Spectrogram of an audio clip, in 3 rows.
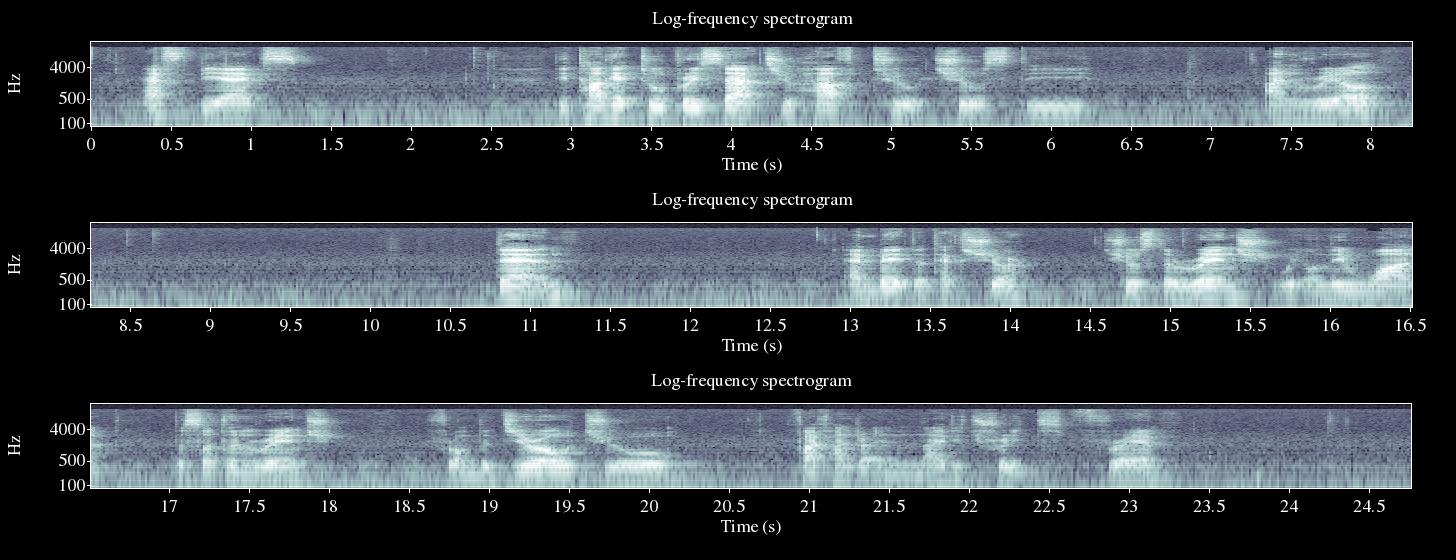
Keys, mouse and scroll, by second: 0.4 click, 1.8 click, 3.6 click, 8.4 click, 13.5 click, 14.9 click.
